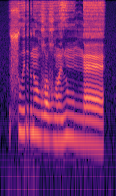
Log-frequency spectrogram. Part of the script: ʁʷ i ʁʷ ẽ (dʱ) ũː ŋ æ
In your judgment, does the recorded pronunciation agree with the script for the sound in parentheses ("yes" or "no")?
no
